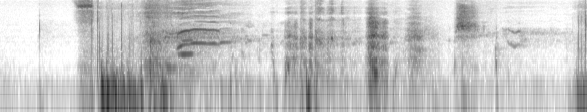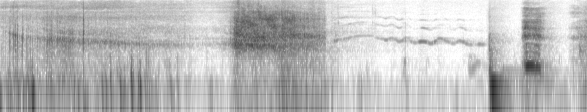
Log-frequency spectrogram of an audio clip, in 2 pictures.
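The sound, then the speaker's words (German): A voice imitates a waterfall with a series of loud, breathy hissing and rushing bursts, broken by short gasps and a few thin, warbling whistle tones. There is no talking. “Das war der Wasserfall.”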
